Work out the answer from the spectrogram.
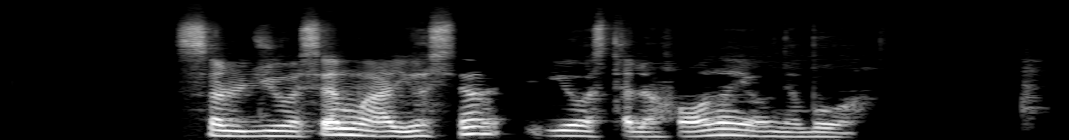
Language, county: Lithuanian, Klaipėda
